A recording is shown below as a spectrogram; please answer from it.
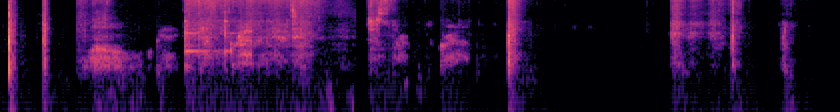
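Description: Disposable plastic gloves and a plastic seafood-boil bag rustling and crinkling as crab legs are pulled out of the bag, with a few sharp clicks. After about five seconds it is mostly quiet, with a few short rustles and a click near the end.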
